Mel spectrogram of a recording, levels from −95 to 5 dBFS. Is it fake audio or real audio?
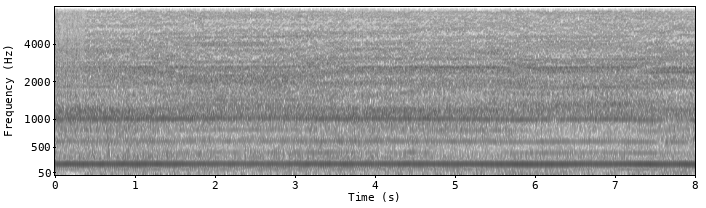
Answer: real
